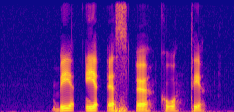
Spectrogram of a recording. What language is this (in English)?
Swedish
